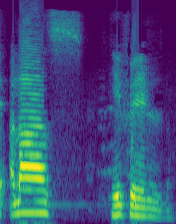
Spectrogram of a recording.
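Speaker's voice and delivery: a touch of regret on alas, lightly sighed; mild sadness. Shown as a demonstration. Teacher showing students how alas sounds, mildly sad. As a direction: say alas with a hint of sorrow. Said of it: "ये sadness को express करता है".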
